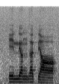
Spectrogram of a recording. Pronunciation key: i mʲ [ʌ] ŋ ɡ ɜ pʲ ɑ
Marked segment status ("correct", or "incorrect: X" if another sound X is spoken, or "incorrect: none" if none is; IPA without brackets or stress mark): correct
